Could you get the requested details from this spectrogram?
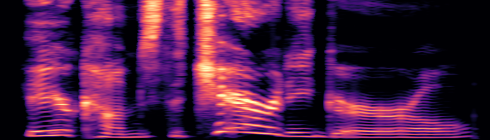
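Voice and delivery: high, loud mocking call; taunting call. A narrator's reading. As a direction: jeer at the new girl. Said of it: "one calls".

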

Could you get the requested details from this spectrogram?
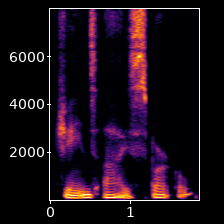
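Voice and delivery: usual speaking voice

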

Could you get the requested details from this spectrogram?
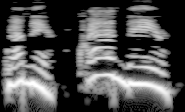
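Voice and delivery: high, loud desperate cries of a name; frantic calling. Acted. Scarlet calling loudly through the cell bars for Grandmere. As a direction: call out into the dark for her grandmother.

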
